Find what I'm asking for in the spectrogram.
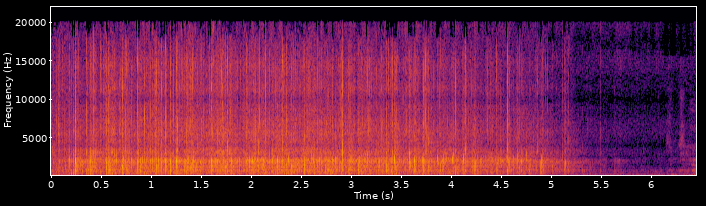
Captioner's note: applause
